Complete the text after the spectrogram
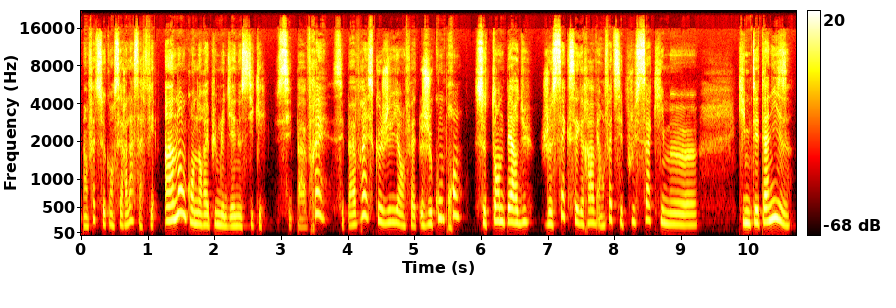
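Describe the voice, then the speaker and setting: A woman, telling her own story candidly, halting with many fillers and sometimes dropping to a near-whisper. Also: mid-range voice, expressive, warm tone, dry recording, clean studio sound. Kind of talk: personal testimony.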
